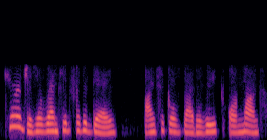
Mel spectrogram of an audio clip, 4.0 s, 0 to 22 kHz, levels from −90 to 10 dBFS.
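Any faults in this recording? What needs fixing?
Tandem speech coding runs through the whole clip. The speech sounds rough, muffled and warbly, as if it had passed through three low-rate speech coders in turn, which fits G.729A, AMR-NB and G.729A again, joined by G.711 links. Each coder rebuilt the previous one's errors. A spectrogram shows nothing above 3.7 kHz and smeared, blotchy harmonics. Carry the call end to end in one codec, without decoding at each network border.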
